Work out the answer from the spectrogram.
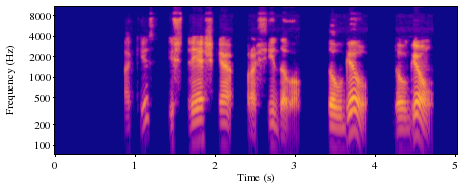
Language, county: Lithuanian, Utena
